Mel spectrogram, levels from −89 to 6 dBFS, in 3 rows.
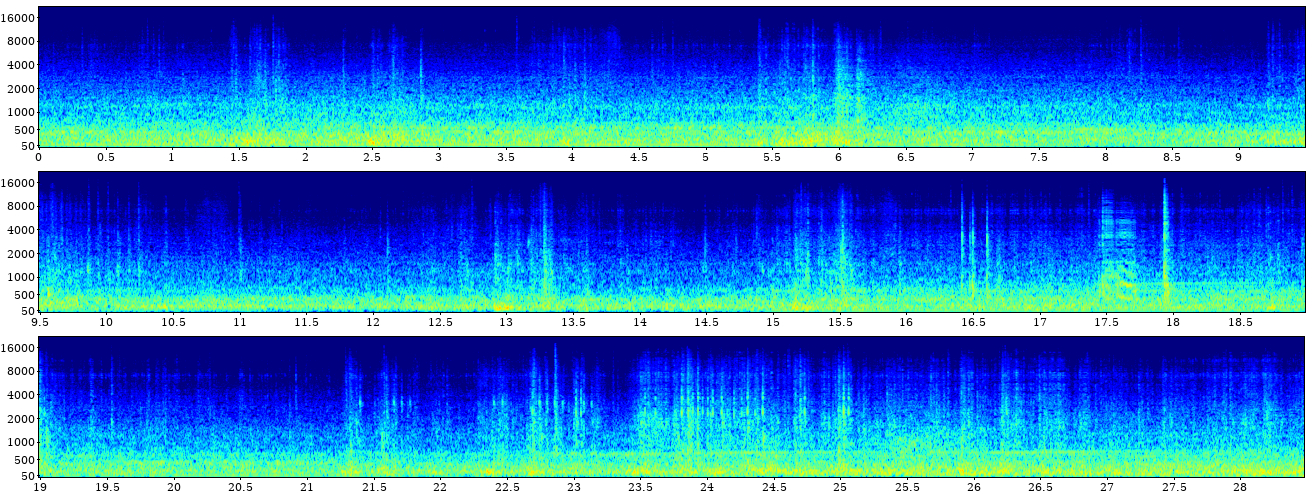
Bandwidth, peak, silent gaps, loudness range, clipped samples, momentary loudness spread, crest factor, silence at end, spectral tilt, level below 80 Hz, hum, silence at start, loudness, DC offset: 15.5 kHz; -10 dBFS; none; 5 LU; under 0.1%; 6 LU; 22 dB; 0 s; -7 dB/octave; -44 dBFS; none; 0 s; -33 LUFS; under 0.1%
